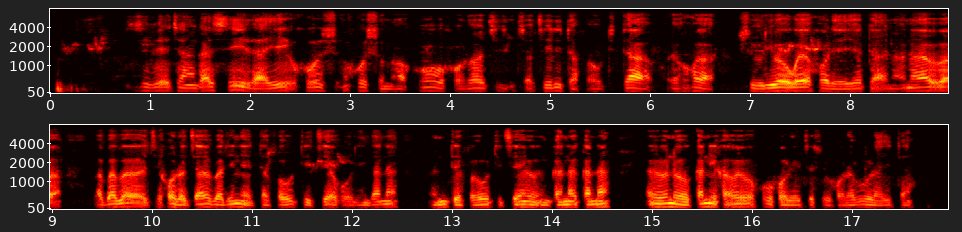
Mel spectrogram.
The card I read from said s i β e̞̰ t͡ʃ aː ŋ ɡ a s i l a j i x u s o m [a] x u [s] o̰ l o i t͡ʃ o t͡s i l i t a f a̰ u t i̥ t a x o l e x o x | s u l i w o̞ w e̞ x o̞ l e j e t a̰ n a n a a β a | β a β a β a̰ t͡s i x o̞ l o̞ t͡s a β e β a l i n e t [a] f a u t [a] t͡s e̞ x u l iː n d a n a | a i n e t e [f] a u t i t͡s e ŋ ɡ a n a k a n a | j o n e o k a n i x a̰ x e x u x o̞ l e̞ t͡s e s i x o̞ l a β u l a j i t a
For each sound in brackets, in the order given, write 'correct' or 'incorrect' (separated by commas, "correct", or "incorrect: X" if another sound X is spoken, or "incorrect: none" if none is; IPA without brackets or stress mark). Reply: correct, incorrect: x, correct, incorrect: i, correct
